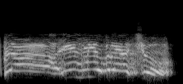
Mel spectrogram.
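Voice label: Italian damaged pilot mood med, speech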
